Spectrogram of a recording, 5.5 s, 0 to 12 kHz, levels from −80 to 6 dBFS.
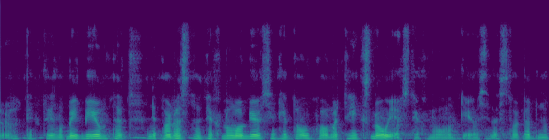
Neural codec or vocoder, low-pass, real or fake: autoencoder, 22.05 kHz, a latent of 192 numbers a frame, VITS, trained on one speaker; 9.9 kHz; fake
